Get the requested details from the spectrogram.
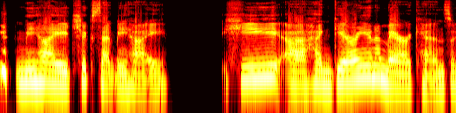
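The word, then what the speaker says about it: Csikszentmihalyi: His name is Mihi Chickset Mihi. Say that. Yeah, you're not going to be able to spell it, but say that to No, I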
